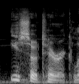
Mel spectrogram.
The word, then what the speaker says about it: Esoteric: The British Esoteric, or as they pronounce it, Esoteric label, reissued this classic back in 2011.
